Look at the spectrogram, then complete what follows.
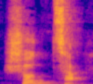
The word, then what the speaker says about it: শয্যা: আর কখনো যদি এই শব্দটা পাও, এটার উচ্চারণটা হচ্ছে এইরকম, সহ্য, সহ্য, তারপর হচ্ছে ঝা, সজ্জা।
